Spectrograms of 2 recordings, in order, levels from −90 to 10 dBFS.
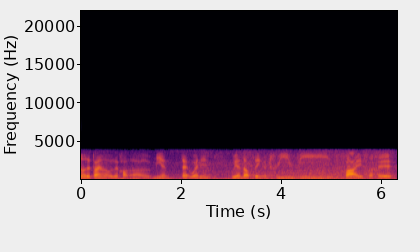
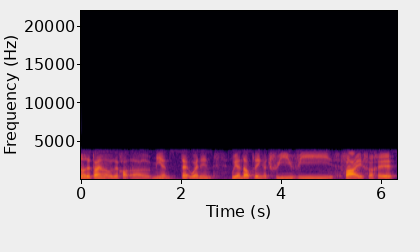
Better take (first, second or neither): second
